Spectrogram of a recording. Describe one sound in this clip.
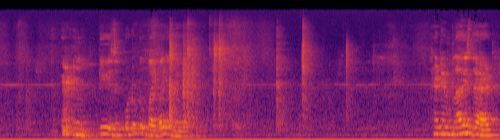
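A man explains calmly, speaking close by.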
